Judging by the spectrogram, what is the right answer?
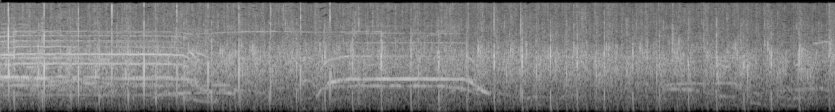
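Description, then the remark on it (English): A church audience applauds steadily for standing veterans, many hands clapping in a dense, sustained patter throughout, with faint held musical tones drifting over the clapping. “Come on, give them a hand clap.”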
